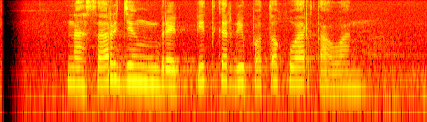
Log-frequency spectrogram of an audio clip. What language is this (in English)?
Sundanese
